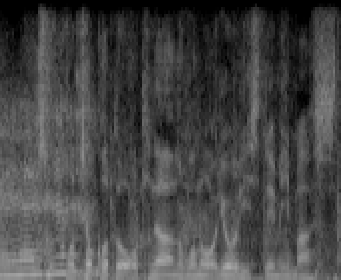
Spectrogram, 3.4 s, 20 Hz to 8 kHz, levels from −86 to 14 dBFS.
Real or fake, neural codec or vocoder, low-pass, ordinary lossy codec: fake; codec, 16 kHz, 4 kbps, X-Codec, HuBERT features, trained on LibriSpeech; none; none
